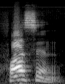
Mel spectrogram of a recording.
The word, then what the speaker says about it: fasten: Whistle, rustle, fasten, bristle, catch. The speciality of these words is that in all these words we have T written there. But when we are speaking, we are not pronouncing T.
